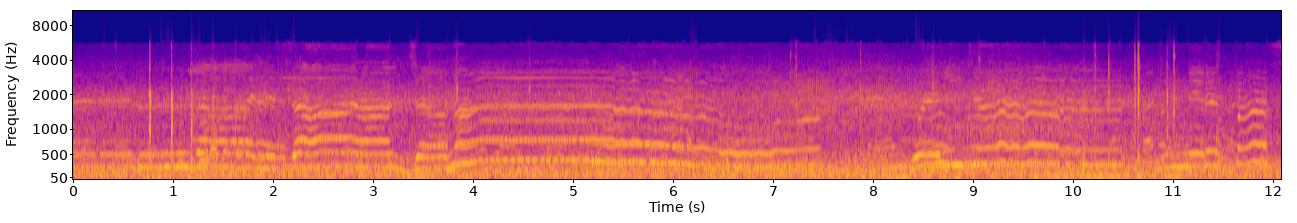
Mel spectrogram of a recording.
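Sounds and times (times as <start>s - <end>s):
heavy low rumble: 0.0s - 12.0s.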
